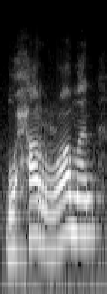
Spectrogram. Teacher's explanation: रा पर ज़बर है, रा को पुर करके पढ़ेंगे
